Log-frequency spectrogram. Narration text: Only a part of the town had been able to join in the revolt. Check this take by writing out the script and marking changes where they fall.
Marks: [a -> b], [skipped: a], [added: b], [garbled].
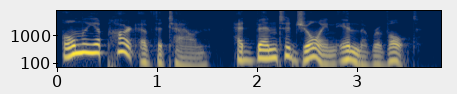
Only a part of the town had been [skipped: able] to join in the revolt.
